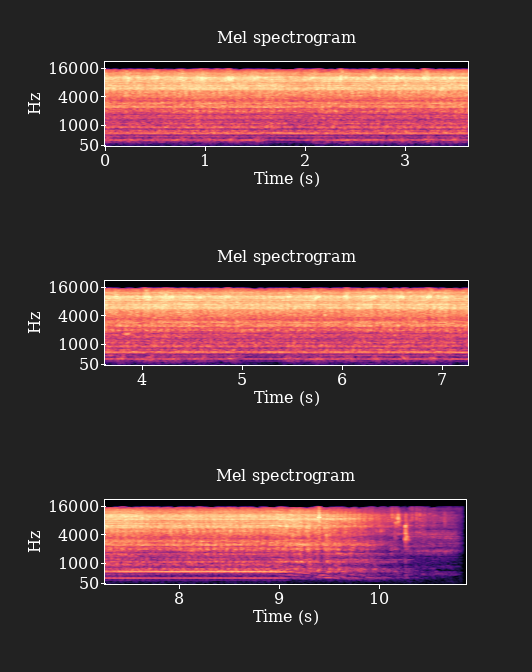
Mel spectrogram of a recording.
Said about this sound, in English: It's surprising what you can do with a file on a lathe like this if you're careful.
